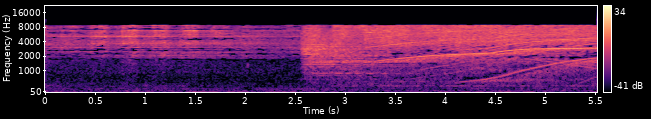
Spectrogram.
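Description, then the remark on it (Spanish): Electronic music plays with a steady, hissing high drone that abruptly swells halfway into a louder, denser wash, where whining tones glide upward like sirens. No voices are heard. “Es importante señalar que estos planos, así como los planos sonoros que estamos escuchando en este momento, servían exclusivamente como una referencia visual y estructural de la obra para su ejecución.”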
